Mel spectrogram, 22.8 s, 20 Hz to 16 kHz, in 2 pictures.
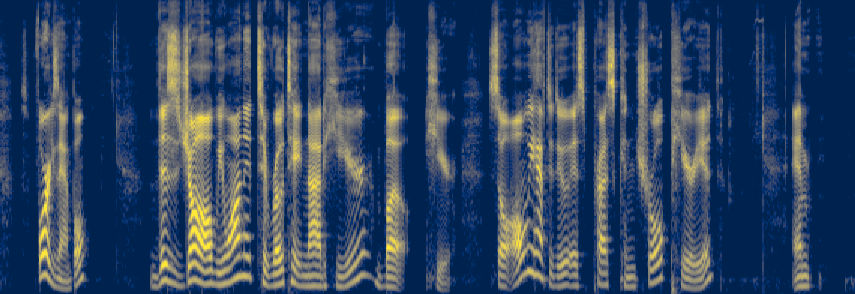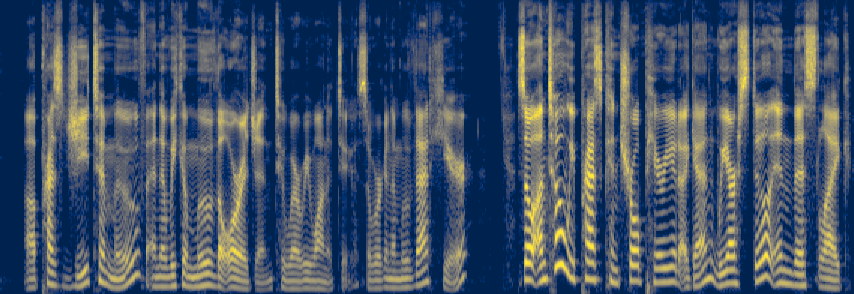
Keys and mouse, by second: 2.2 KP_3, 3.8 r, 8.8 ctrl+., 12.1 g, 16.7 click.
